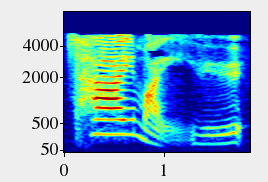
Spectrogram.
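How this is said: The phrase is pronounced in Cantonese. "那如果是在广东话呢？在粤语"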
